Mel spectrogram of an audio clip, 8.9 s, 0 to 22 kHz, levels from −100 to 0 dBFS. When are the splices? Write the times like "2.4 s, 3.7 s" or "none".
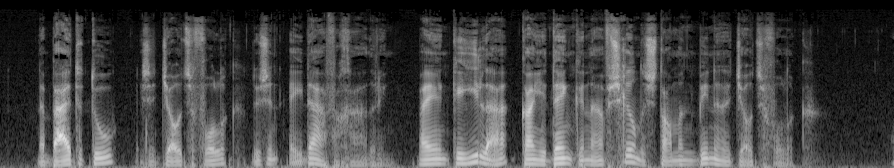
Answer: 4.0 s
